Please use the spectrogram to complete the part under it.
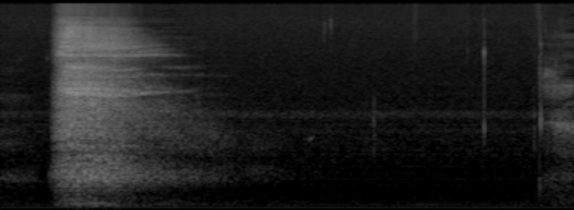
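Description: A single deep, long exhale during a breathing exercise, close and breathy, swelling quickly then fading slowly into near silence with a faint stir at the end.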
